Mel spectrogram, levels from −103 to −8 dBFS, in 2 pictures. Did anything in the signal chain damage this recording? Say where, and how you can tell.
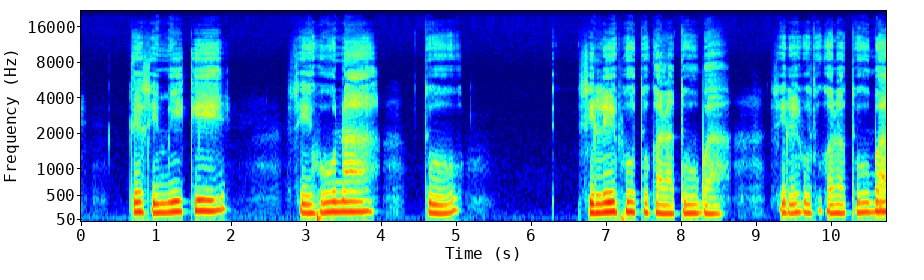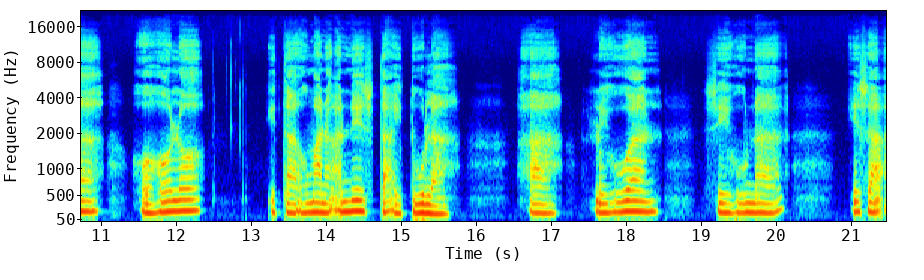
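No, nothing in the signal chain damaged this audio.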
